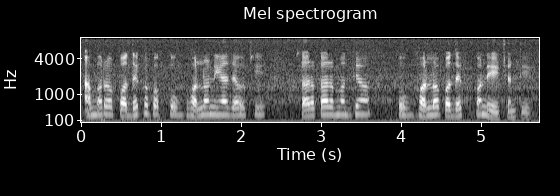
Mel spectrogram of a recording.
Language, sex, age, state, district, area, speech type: Odia, female, 45-60, Odisha, Cuttack, urban, spontaneous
